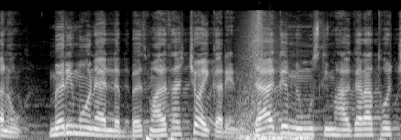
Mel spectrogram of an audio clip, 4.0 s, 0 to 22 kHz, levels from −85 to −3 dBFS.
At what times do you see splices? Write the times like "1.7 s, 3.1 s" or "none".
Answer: 2.4 s

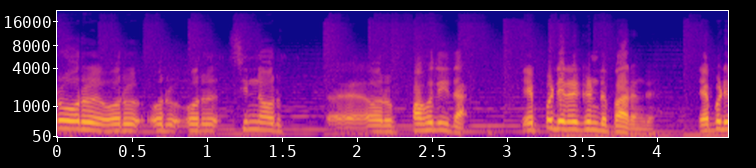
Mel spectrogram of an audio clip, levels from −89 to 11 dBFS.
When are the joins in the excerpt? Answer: 2.9 s

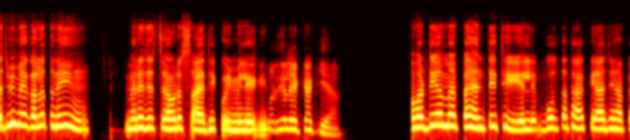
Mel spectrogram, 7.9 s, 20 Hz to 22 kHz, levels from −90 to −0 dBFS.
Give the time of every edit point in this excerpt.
3.5 s

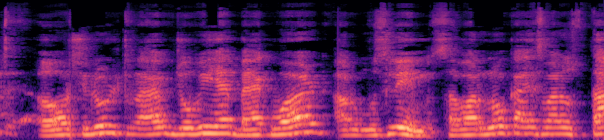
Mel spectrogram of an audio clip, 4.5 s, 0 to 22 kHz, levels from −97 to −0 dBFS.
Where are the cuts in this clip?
none

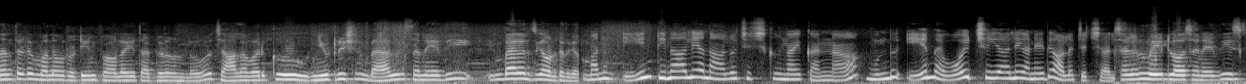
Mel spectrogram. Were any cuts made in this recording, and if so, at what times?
4.8 s, 5.8 s, 11.0 s

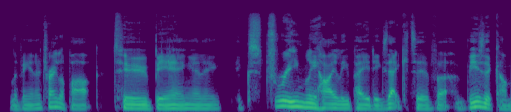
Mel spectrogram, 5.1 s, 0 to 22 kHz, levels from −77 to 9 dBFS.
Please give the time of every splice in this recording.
none

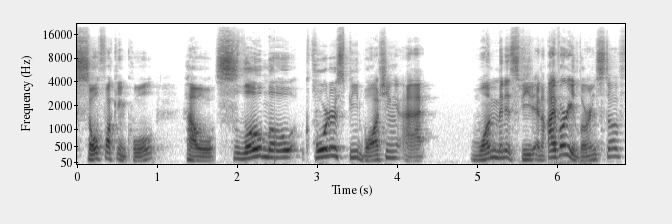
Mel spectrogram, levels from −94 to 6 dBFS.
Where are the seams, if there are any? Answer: 1.9 s

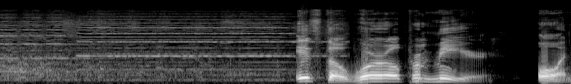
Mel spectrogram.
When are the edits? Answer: 2.9 s

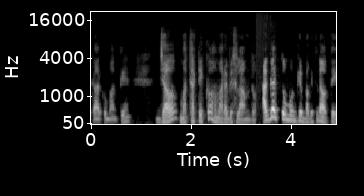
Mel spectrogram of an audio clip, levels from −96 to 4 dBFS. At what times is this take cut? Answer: 3.2 s

